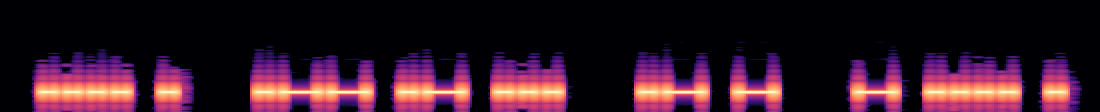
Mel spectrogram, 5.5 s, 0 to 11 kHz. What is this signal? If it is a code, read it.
Morse code, heard as a keyed tone, about 20 wpm, 600 Hz. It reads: HE WAS AT THE
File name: cw-books / winnie-the-pooh / winnie-20wpm-page-0093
